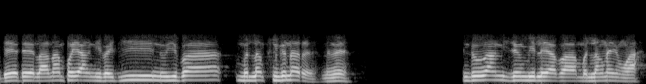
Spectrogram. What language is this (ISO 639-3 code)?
brx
